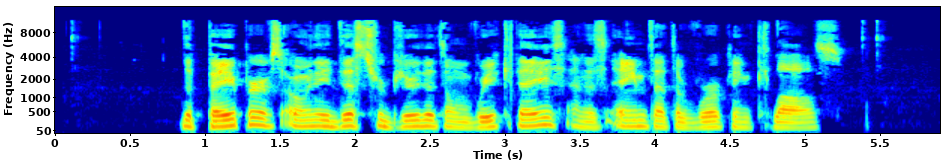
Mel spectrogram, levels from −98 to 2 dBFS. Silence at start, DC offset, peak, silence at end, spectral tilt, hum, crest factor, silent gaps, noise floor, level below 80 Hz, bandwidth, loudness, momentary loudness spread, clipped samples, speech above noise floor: 0.85 s; under 0.1%; -4 dBFS; 0.65 s; -4 dB/octave; none; 22 dB; none; -77 dBFS; -66 dBFS; 11.5 kHz; -26 LUFS; 11 LU; under 0.1%; 51 dB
